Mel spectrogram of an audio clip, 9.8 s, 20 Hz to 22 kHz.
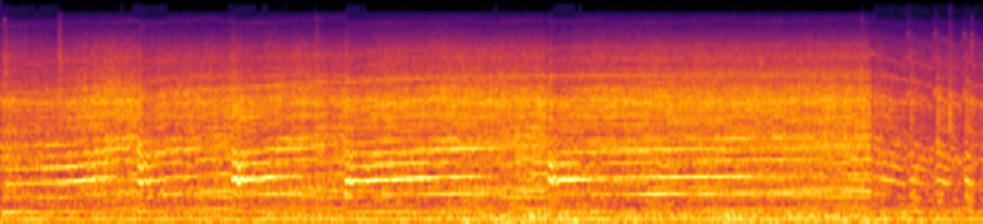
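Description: A Formula 1 car from the F1 2022 video game revs through repeated gear shifts, its engine pitch climbing and dropping in steady steps, a sustained mechanical whine with rising harmonics from start to finish.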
